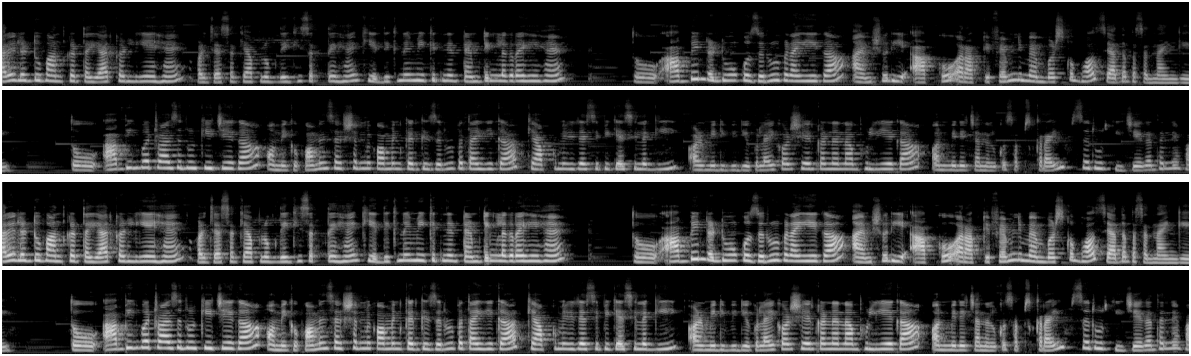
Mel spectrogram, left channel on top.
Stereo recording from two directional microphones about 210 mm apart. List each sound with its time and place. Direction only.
0.0 s speech: 15° right (ahead or behind)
